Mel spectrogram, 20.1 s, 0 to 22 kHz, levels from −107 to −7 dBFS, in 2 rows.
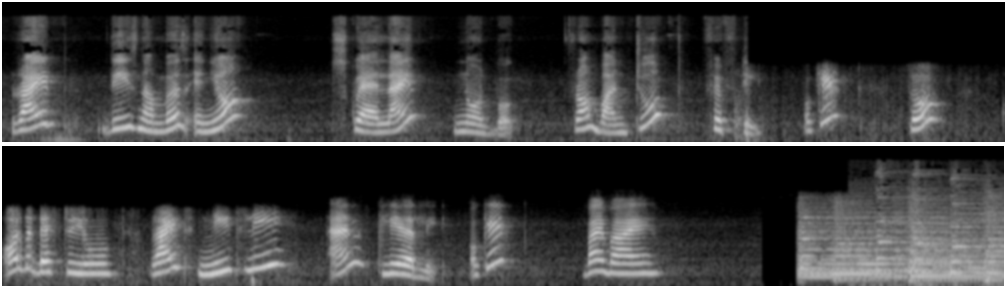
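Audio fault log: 7.48–18.55 s, call bitrate drop: the bandwidth estimate fell and the encoder was squeezed from what sounds like about 32 kbps to about 7 kbps, bottoming out for about 4 s. Coarse coding turns the sound rough and watery, and the high-frequency cut-off falls from 20 kHz to 4 kHz, muffling it.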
